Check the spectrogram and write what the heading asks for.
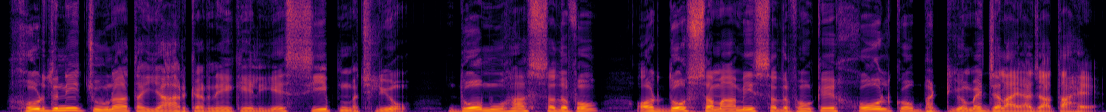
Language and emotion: Urdu, neutral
